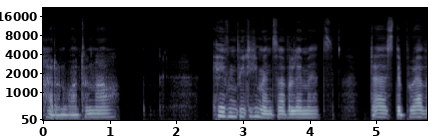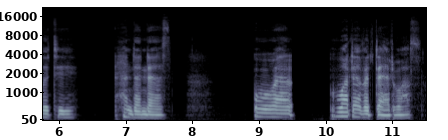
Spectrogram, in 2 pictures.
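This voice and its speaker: A man acts out a suave male demon buyer for an ASMR roleplay. He speaks slowly at a middling pitch, smug and teasing, with deliberate dramatic pauses. The sound is dry, with the voice set a little back from the mic. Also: no room sound, far from the mic, close to an everyday voice.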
